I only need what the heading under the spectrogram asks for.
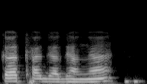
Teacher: Means at the back of the throat, with the back of the tongue, back means the root of the tongue, the air is stopped. Means the back of the tongue presses the back of the throat inside to stop the air while pronouncing these first five vyanjanas · Term: Vargiya Vyanjanas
